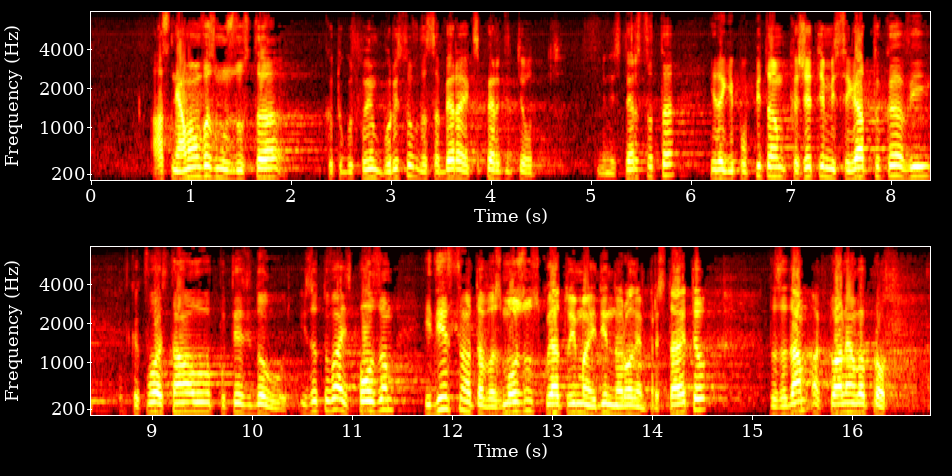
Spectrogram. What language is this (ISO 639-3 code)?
bul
